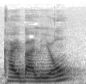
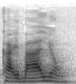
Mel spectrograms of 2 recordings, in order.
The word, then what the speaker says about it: Caibalion: nossa conversa sobre o Caibalion, ou Caibalion, enfim. Existem duas maneiras de falar, dependendo do lugar, cada um pronuncia de uma maneira.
